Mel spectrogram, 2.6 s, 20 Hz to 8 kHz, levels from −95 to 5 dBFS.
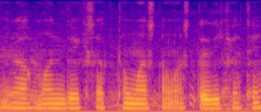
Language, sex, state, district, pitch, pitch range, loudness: Chhattisgarhi, male, Chhattisgarh, Sarguja, 125 Hz, 120-130 Hz, -18 LUFS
